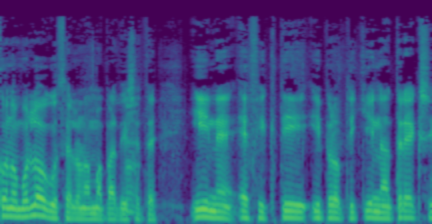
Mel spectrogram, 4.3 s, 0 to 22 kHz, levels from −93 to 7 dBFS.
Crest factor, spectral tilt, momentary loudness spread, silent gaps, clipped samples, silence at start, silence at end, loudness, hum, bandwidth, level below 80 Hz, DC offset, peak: 16 dB; -6 dB/octave; 8 LU; none; under 0.1%; 0 s; 0 s; -21 LUFS; none; 16.5 kHz; -52 dBFS; under 0.1%; -4 dBFS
